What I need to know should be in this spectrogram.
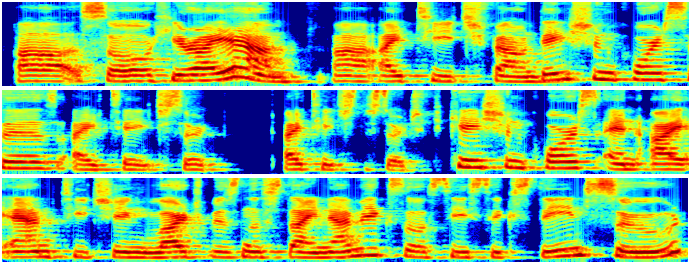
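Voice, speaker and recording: A woman instructor gives a short, modest introduction. Her voice sits at an ordinary pitch, and the sound is that of a video call. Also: moderate pace, few pauses, a bit bright.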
